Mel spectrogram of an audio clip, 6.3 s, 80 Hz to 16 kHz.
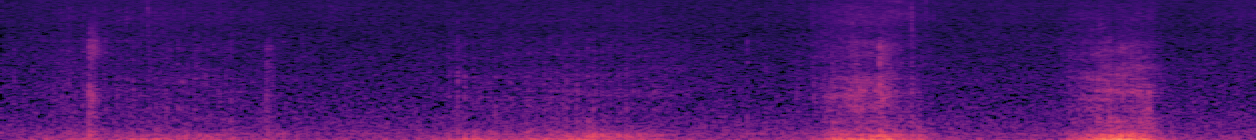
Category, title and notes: Sound effects > Objects / House appliances
Fingernails on bedside matt 2x slow 2x fast
2x slow scrapes and 2x fast scrapes. Recorded with a Zoom H1. The sound was very faint so I had to boost the volume and use noise reduction in Audacity.
Dare2025-08, fingernails, friction, matt, scrape, scrapping, soft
